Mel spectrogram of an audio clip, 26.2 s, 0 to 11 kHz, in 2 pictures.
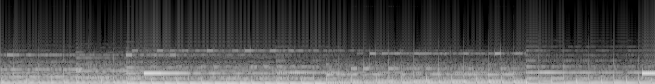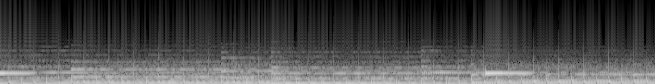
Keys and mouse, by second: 0.0 a, 0.3-1.4 drag, 1.6 b, 2.5 e, 3.1-4.3 drag, 9.1 c, 9.8-10.9 drag, 10.1 s, 11.9 c, 13.0 click, 17.5-18.5 drag, 18.0 b, 20.3 KP_7, 20.8-22.1 middle drag.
